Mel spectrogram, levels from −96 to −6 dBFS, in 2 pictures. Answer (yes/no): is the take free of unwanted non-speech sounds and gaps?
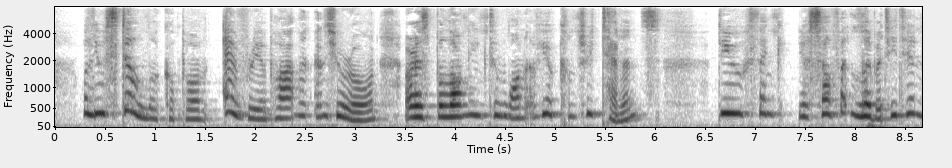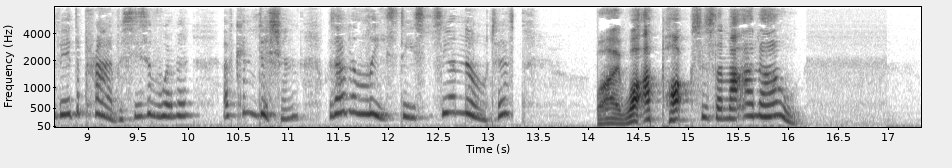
yes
